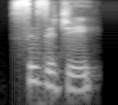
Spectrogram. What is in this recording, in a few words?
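"syzygy", Indian English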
